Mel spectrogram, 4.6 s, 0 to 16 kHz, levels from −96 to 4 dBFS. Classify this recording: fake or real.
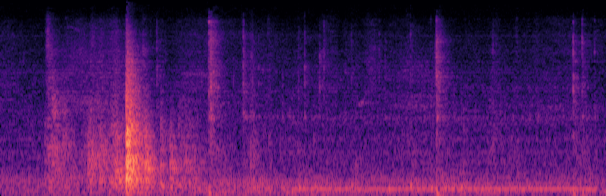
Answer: fake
